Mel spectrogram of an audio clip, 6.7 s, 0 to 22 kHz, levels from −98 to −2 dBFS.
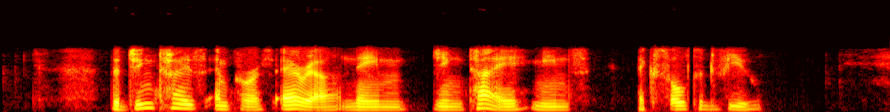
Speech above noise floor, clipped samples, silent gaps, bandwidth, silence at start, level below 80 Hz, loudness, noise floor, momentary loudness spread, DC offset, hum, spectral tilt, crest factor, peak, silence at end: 55 dB; under 0.1%; none; 4.1 kHz; 0.5 s; -66 dBFS; -26 LUFS; -81 dBFS; 12 LU; under 0.1%; none; -9.5 dB/octave; 22 dB; -4 dBFS; 0.95 s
